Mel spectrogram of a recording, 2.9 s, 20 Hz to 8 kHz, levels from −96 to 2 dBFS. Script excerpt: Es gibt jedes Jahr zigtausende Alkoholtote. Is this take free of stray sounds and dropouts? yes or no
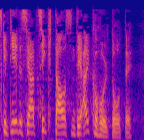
yes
